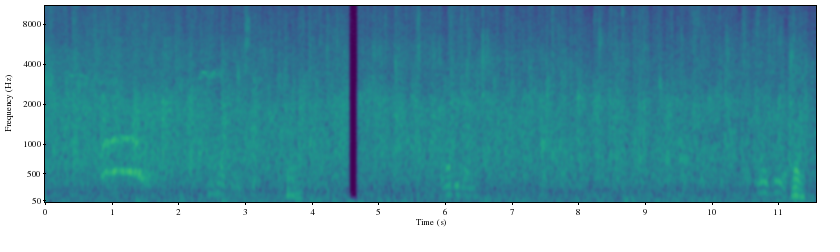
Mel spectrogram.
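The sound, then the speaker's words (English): Sustained audience applause, a dense steady wash of clapping lasting the whole stretch, with scattered voices and cheers rising over it. “Y'all give them a round of applause, please.”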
